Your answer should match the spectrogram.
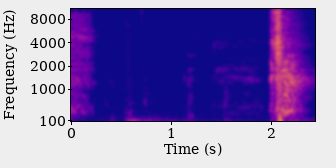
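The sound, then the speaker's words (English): A person fakes a single loud, sharp sneeze to show how they usually sneeze, preceded by a soft, low intake of breath. It ends with a brief breathy tail and no talking. “how do you sneeze when you're going to sneeze just on a regular Tuesday? How are you sneezing?”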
